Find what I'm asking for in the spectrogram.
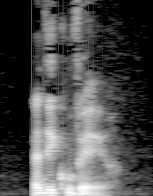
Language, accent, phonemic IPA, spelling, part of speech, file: French, France, /a de.ku.vɛʁ/, à découvert, prepositional phrase, LL-Q150 (fra)-à découvert.wav
- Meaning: 1. in the open, exposed, defenceless 2. in the red, overdrawn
